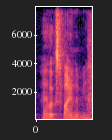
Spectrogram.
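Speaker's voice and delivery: flat, quiet deadpan delivery. Retold or imitated. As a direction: say it with zero enthusiasm. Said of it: "In his deadpan voice".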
